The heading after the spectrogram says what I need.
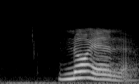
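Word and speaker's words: Noël: two dots do well when we have two vowels next to each other and both of them are pronounced as separate letters the dots help us to recognize that both the vowels will be pronounced separately so these hack songs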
